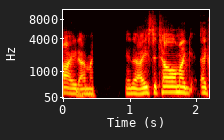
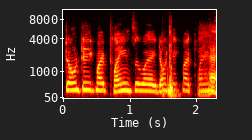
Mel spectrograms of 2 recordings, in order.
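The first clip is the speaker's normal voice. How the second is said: put-on tearful, crying childlike voice, higher pitch; 6 semitones higher than usual. Retelling being an eight-year-old on the way to hospital: imitating own childhood crying. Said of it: "just crying, going".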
